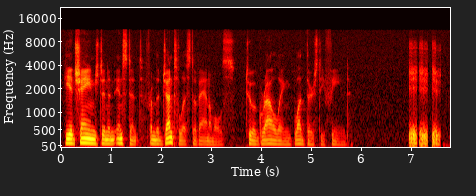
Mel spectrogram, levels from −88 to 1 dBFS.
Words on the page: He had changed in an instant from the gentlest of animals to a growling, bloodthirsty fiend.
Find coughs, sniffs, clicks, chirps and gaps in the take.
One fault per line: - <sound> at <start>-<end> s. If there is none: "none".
- laugh at 6.9-7.6 s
